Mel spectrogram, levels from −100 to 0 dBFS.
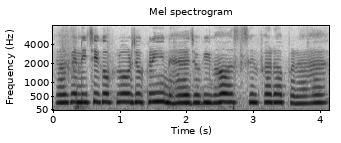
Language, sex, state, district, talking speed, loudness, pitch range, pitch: Hindi, female, Bihar, Patna, 190 wpm, -12 LUFS, 275-295 Hz, 285 Hz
